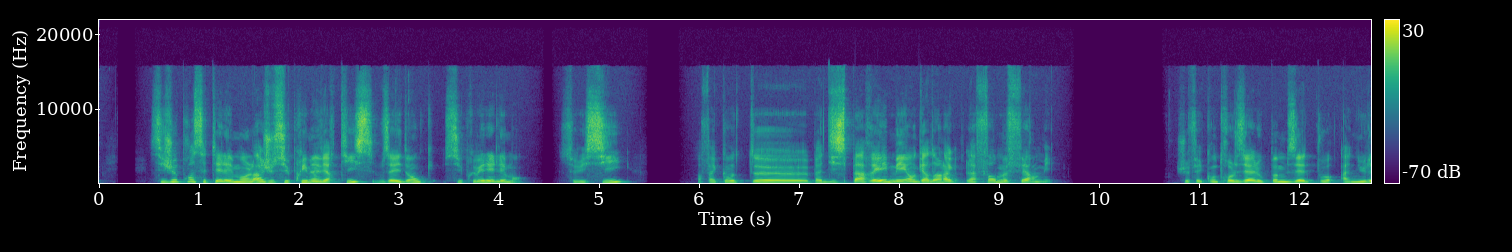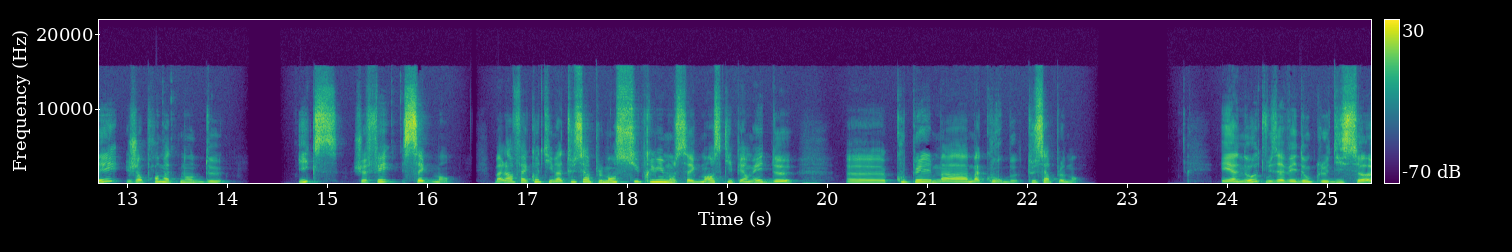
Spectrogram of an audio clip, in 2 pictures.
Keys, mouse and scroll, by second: 2.3 x, 10.6 z, 13.4 shift+click, 14.6 x, 18.0 Tab, 23.5 Tab.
